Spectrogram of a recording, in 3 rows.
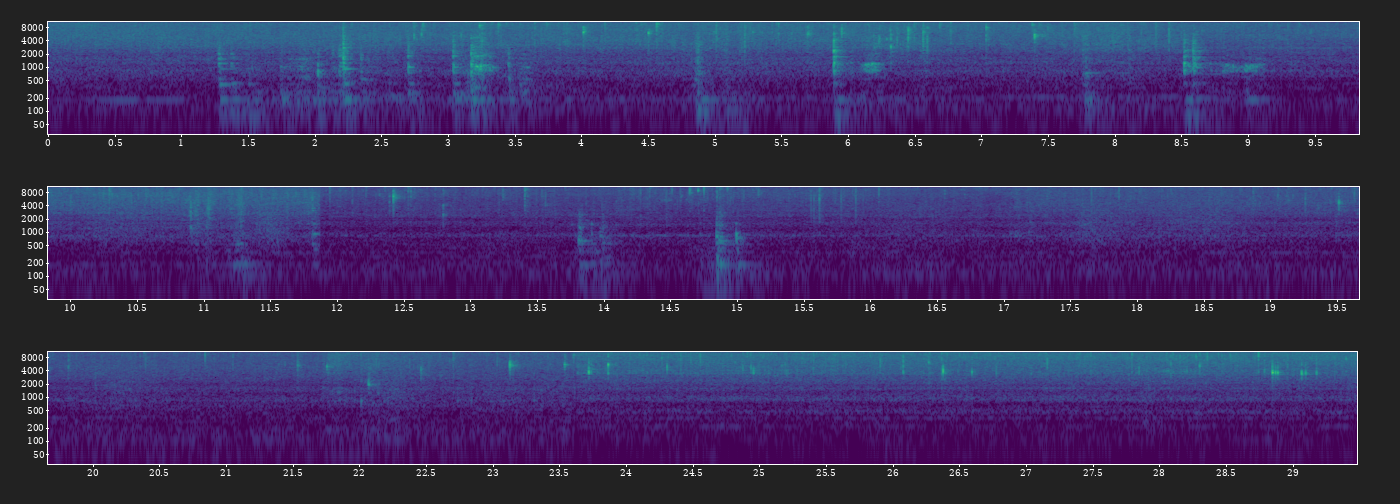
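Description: Cottage cheese sticks sizzling in hot oil in a frying pan, with a scatter of sharp clicks and knocks in the first ten seconds or so. The sizzle quietens for a while, then grows louder about 24 seconds in as fresh raw sticks go into the oil.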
